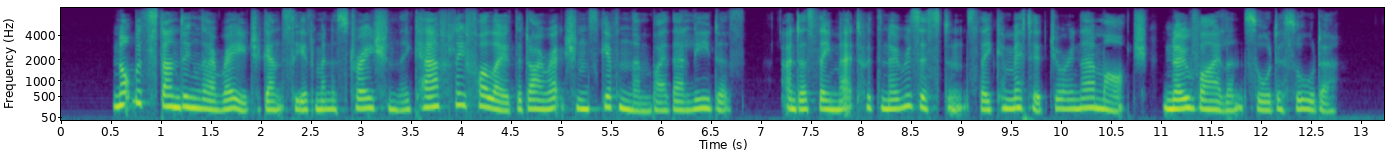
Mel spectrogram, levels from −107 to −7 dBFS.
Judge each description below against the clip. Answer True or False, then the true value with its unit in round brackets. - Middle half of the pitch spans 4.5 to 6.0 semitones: False (3.1 semitones)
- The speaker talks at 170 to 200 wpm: False (145 wpm)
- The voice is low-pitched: False (205 Hz)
